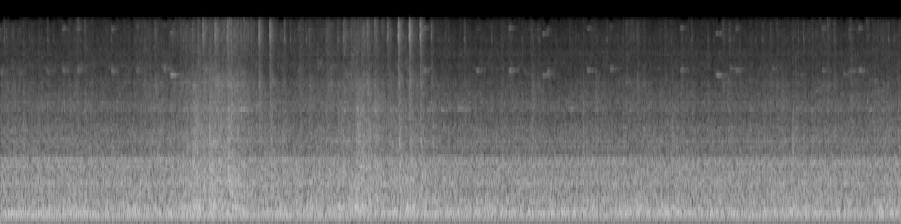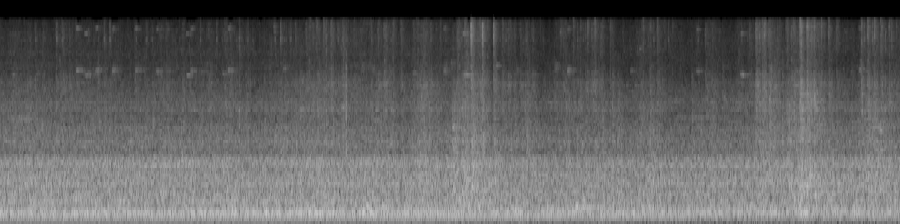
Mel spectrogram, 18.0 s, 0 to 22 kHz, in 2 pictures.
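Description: Cabin of a 2002 Blue Bird CS transit bus under way, its Cummins ISC six-cylinder diesel engine running with a steady drone. A few short hissing or rattling bursts come through, about 2 s, 4 s, 14 s and 17 s in.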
